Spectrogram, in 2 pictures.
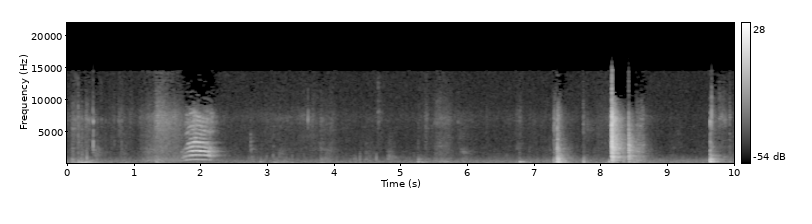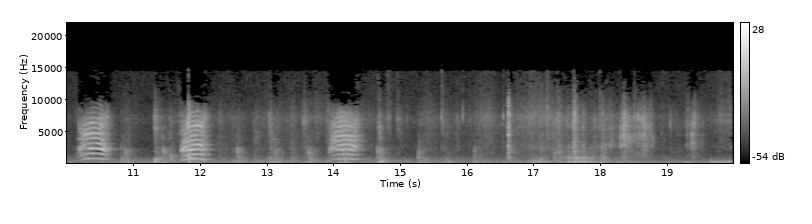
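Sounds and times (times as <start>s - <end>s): cat meowing: 1.7s - 2.4s, 10.2s - 10.8s, 11.7s - 12.3s, 14.0s - 14.6s.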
